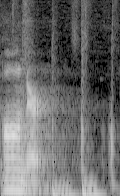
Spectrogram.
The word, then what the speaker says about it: honor: If the H is silent and dropped, then it should be preceded with an an hour, an honest person, and it's an honor.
